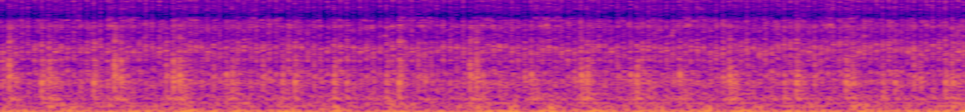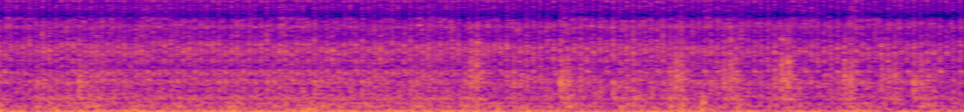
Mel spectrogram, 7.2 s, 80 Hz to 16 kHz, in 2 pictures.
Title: 7.3 psd Misfire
